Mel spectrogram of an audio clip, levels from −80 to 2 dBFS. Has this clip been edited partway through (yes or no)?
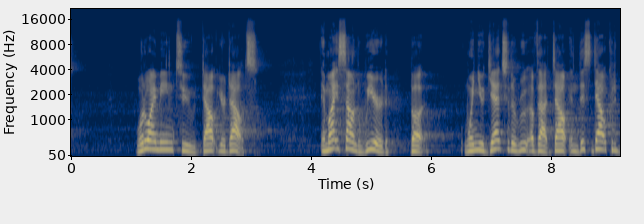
no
